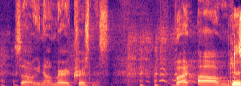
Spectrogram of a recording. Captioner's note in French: en riant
